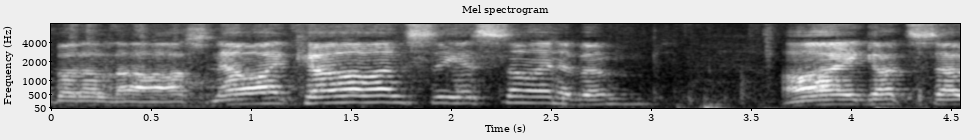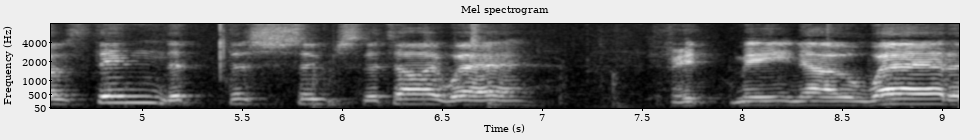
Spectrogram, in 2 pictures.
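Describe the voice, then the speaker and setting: A man with a fairly high voice performs a comic folk song, drawling the sung lines and then gabbling through tongue-twisting patter verses. The live recording is noisy, with clicks behind him. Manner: rattles off wordy patter verses at speed between slower sung lines; jokey storytelling, laughing as he goes. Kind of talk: comic song and joke-telling at a live party. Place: folk club party room.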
